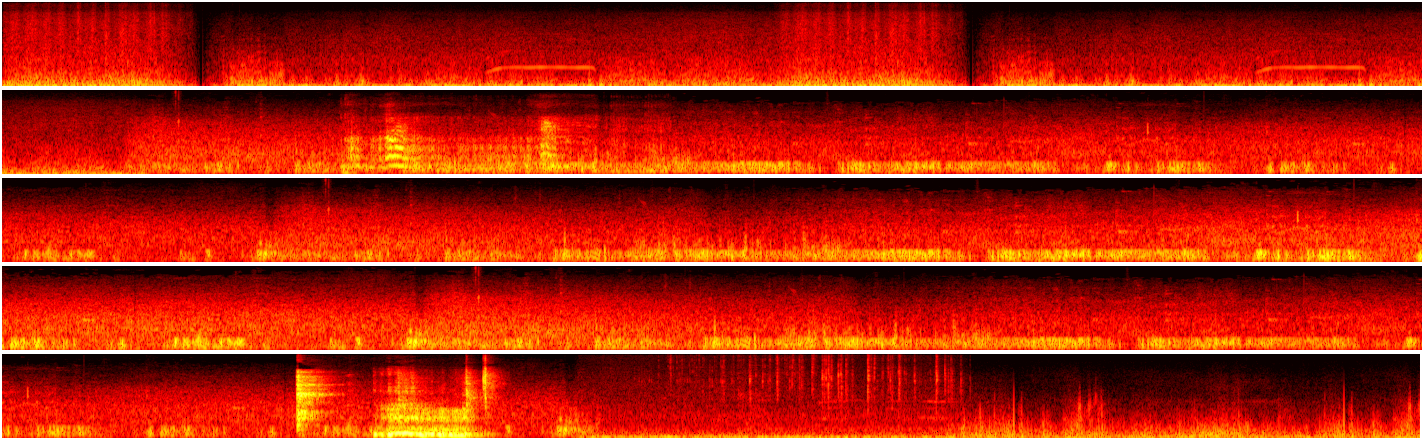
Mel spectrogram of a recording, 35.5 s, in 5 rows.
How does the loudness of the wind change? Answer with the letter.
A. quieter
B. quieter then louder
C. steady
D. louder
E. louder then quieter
E.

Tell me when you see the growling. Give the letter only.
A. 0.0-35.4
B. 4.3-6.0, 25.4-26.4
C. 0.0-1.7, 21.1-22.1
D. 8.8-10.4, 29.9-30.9
D.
